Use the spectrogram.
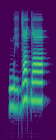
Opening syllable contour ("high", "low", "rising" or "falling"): low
